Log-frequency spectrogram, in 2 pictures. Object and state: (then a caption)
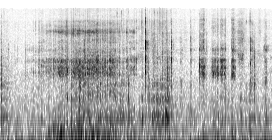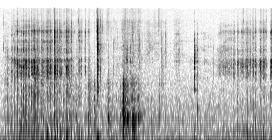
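Dry soap bar being shaved. A utility knife blade shaves and scrapes crumbly flakes off a dry, hard, palm-sized pink massage soap bar with bumps, held in the hand. Quiet, bright, gritty scraping comes in several longer passes, broken by a few sharp little clicks and crunches as flakes break away.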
